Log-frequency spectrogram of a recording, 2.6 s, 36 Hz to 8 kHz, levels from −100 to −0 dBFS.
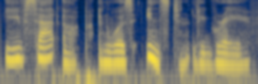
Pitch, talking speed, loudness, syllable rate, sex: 150 Hz, 160 wpm, -18 LUFS, 4.9 syllables/s, female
